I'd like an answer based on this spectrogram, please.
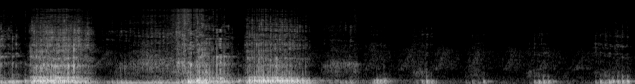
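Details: Lion giving a full roar: three long, deep, heaving roars followed by a trailing series of shorter grunts that fade gradually, spaced roughly half a second apart.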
